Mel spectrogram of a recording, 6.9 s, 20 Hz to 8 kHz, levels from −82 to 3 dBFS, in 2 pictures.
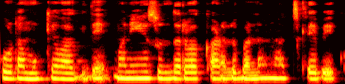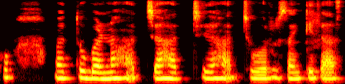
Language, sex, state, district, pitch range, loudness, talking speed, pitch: Kannada, male, Karnataka, Dharwad, 225-245 Hz, -16 LUFS, 120 wpm, 230 Hz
